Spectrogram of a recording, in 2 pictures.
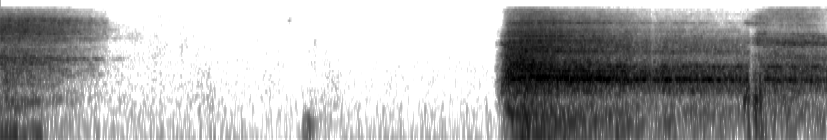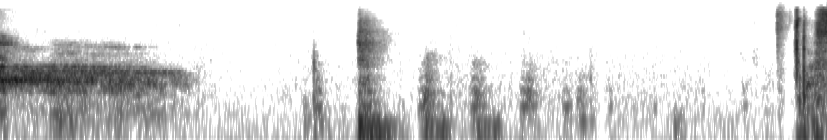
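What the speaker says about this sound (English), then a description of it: "let's go ahead and take a deep breath for ourselves" A deep breath drawn in, then a long audible exhale that fades slowly, followed by a few soft clicks and small mouth sounds in an otherwise quiet room.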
